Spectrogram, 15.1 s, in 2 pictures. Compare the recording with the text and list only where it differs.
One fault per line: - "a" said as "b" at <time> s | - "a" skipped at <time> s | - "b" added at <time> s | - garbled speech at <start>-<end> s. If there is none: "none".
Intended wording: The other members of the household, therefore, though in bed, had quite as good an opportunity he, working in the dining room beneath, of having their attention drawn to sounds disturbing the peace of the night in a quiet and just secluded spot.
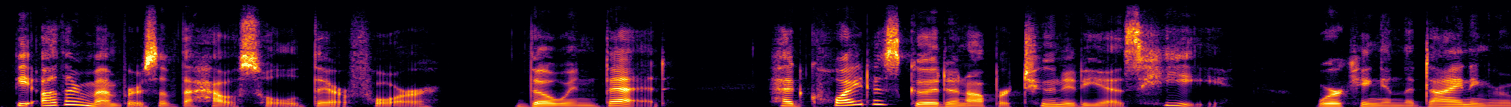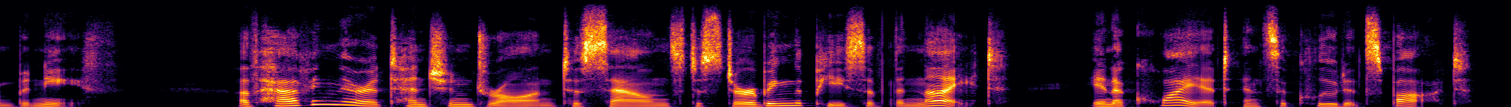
- "as" added at 5.5 s
- "just" skipped at 13.9 s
